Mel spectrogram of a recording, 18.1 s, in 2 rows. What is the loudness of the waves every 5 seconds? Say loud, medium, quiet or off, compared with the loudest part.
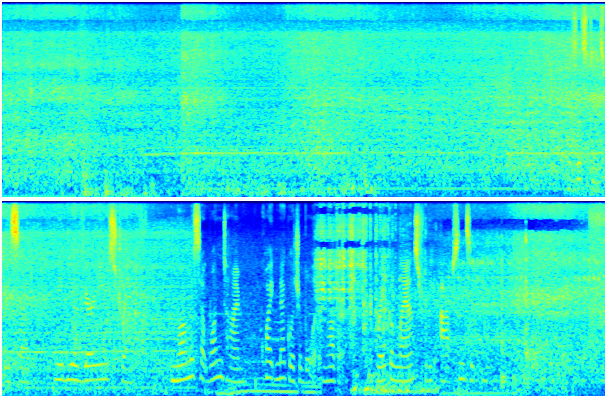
loud, loud, medium, loud.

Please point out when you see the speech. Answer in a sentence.
You can hear the speech from 8.4 to 16.4 s.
